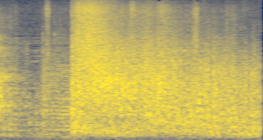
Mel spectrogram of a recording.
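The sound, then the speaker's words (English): A sudden loud burst of gunfire erupts after a brief murmur, continuing as a dense, rattling barrage of rapid shots that holds steady for about two seconds, in an entry hall. “Sydney points his gun. Stand back or we'll fire!”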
